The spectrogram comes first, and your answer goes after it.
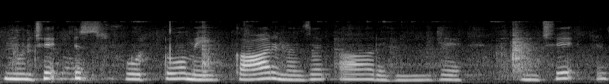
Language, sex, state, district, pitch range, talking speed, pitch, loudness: Hindi, female, Madhya Pradesh, Umaria, 215-265 Hz, 100 wpm, 240 Hz, -17 LUFS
